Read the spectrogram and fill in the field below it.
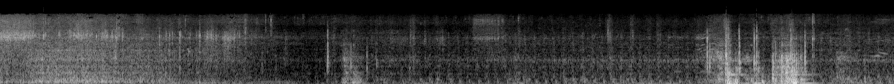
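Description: A motorcycle engine rumbles amid car traffic noise as a car almost T-bones the motorcycle, both going fast, with a sharp brief burst partway through and a loud, surging roar near the end.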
